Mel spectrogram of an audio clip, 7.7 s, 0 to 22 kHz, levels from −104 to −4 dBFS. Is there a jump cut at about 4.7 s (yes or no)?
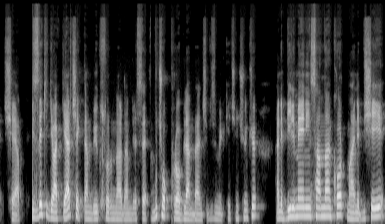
no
